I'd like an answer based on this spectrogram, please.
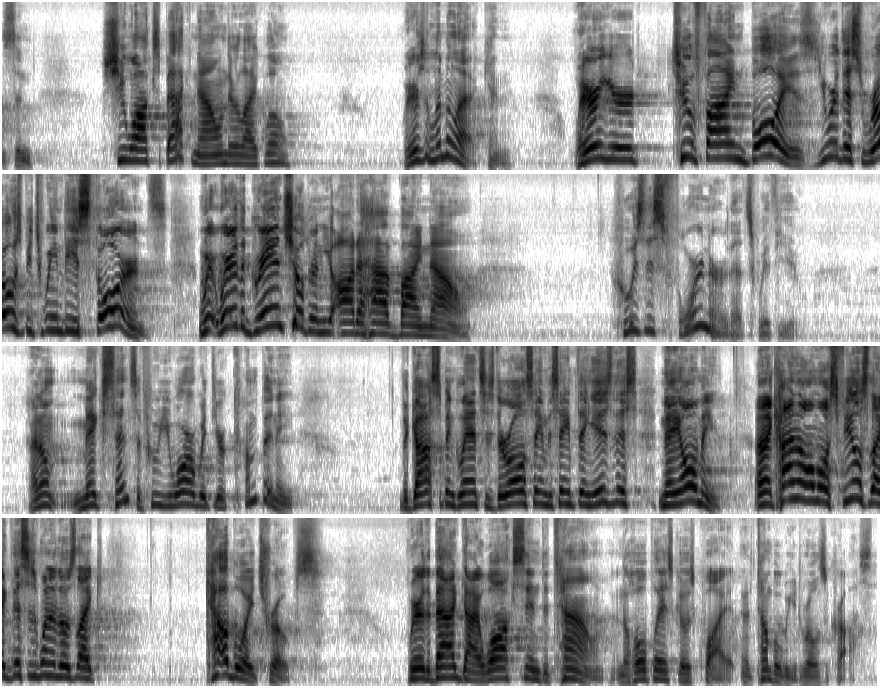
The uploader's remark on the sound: Preached at Bethel Church, Cedar Lake Campus.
